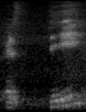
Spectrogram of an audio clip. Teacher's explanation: So this will be a stop alveolar consonant with 0 millisecond VOT. So I release the air at the same time as my vocal cord starts vibrating.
